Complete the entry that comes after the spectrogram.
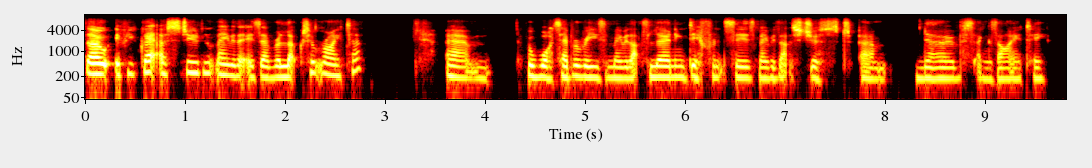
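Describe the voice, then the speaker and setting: A woman with a Birmingham accent at medium pitch and moderate pace, her intonation fairly even and the sound dry and close with no echo. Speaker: edtech trainer, former teacher. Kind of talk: webinar tutorial. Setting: online webinar.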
